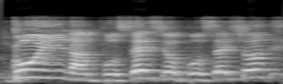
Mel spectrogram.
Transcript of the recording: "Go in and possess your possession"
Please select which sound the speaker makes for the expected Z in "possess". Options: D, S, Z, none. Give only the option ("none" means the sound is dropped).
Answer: S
